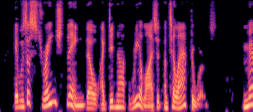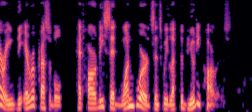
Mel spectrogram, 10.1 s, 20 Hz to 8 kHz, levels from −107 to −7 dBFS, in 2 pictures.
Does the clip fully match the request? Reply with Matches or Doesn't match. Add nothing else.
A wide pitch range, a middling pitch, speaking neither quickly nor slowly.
Matches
